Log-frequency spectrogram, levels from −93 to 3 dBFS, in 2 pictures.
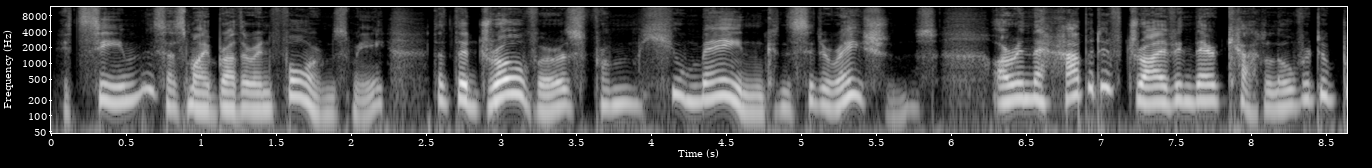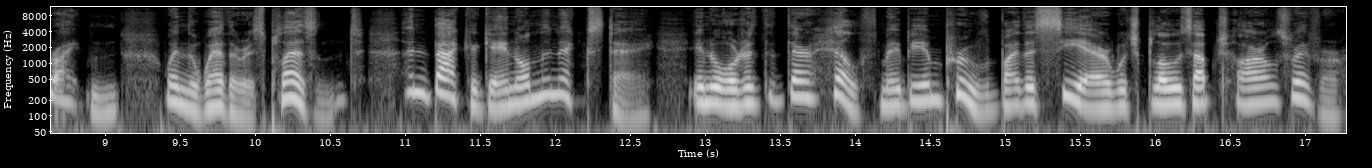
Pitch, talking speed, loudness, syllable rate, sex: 170 Hz, 185 wpm, -21 LUFS, 4.6 syllables/s, male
